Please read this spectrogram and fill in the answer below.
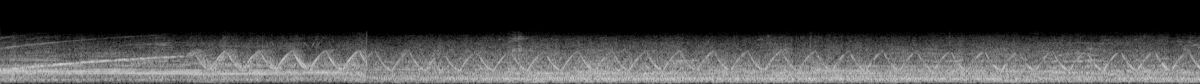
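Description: A siren winds up in a single rising wail, then switches about two seconds in to a fast up-and-down yelp of about three to four cycles a second, over steady droning tones.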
